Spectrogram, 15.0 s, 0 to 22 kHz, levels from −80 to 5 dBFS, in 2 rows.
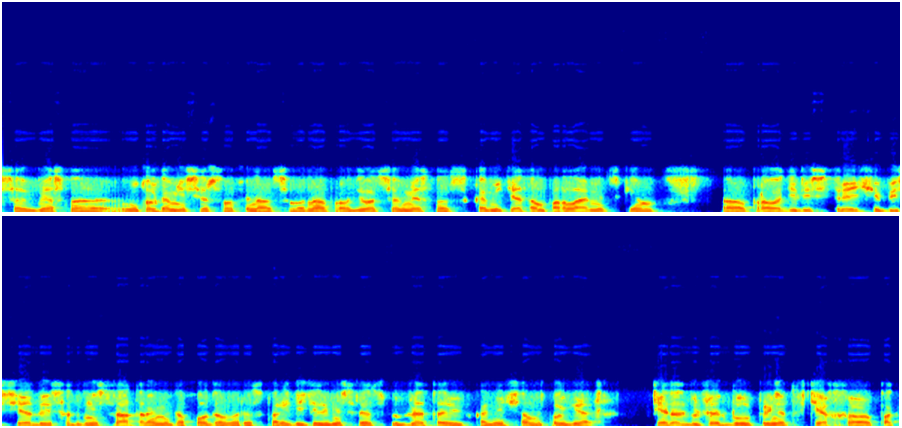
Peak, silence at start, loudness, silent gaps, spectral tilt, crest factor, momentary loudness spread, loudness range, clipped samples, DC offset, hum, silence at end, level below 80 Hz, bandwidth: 0 dBFS; 0 s; -14 LUFS; none; -8 dB/octave; 14 dB; 5 LU; 1 LU; under 0.1%; under 0.1%; none; 0 s; -48 dBFS; 5 kHz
